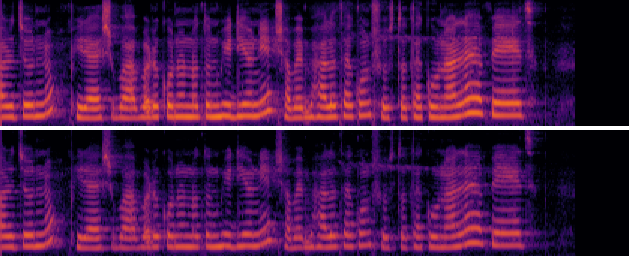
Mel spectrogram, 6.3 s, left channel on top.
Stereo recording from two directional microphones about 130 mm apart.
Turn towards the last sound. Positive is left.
turn(degrees=35)  # may be behind; listen again after turning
